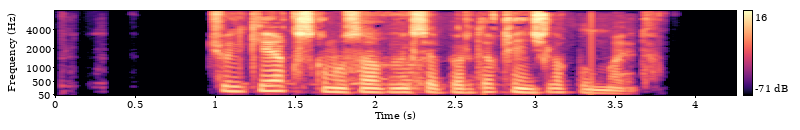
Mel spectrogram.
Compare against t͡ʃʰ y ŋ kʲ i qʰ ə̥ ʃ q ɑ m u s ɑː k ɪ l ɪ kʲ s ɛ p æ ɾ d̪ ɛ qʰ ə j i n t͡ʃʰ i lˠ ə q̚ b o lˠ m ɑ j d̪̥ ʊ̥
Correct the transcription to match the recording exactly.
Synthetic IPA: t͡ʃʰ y ŋ kʲ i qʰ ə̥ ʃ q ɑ m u s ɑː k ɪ l ɪ kʲ s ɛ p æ ɾ d̪ ɛ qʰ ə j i n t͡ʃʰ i lˠ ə q̚ b o lˠ m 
